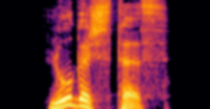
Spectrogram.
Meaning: strong/mixed nominative/accusative neuter singular superlative degree of logisch
- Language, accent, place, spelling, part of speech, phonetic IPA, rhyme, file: German, Germany, Berlin, logischstes, adjective, [ˈloːɡɪʃstəs], -oːɡɪʃstəs, De-logischstes.ogg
